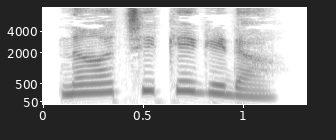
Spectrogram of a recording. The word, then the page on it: ನಾಚಿಕೆಗೇಡಿ: nācikegēḍi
